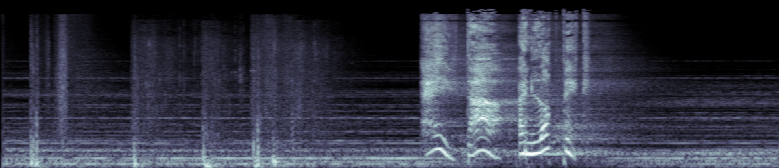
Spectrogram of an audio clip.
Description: lockpick

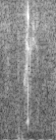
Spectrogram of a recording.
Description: communication sound inventory open

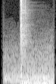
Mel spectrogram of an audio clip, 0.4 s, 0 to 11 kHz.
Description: closeing game menu sound; Life is Strange 2; gamesoundopedia

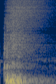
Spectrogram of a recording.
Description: double jump; hollow knight

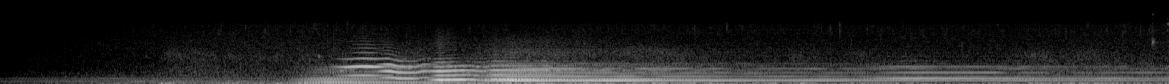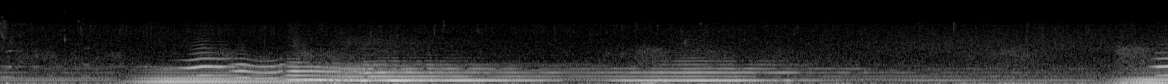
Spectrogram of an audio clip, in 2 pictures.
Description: soundtrack ambience south; hyper light drifter

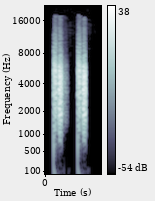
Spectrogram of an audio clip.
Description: reload; Duck Game

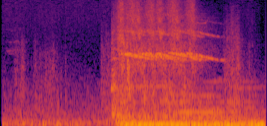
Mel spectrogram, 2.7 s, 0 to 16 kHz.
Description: health shrine; risk of rain 2

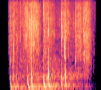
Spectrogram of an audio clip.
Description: footsteps hall; baldursgate

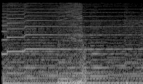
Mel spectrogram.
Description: celeste sound respawn

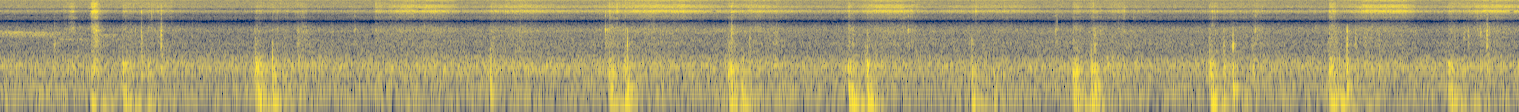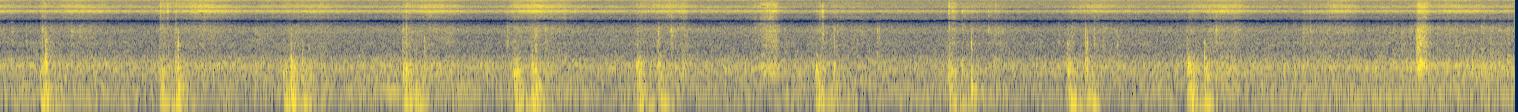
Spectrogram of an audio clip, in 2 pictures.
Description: steps

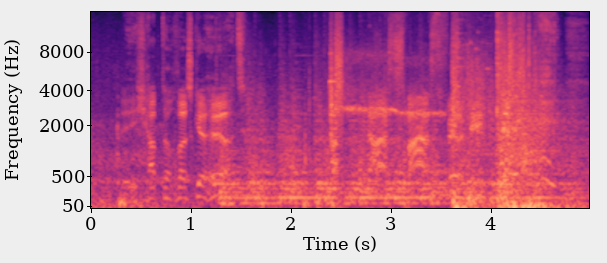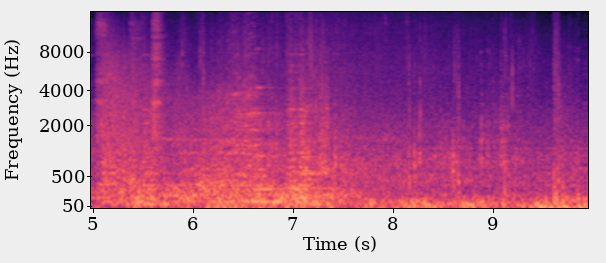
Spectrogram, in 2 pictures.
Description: fight

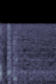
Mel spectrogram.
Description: step; Metal Gear Solid; gamesoundopedia

